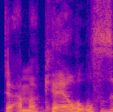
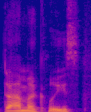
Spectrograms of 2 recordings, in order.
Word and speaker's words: Damocles: Said it like damels instead of Damocles.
